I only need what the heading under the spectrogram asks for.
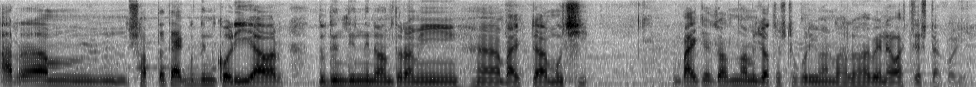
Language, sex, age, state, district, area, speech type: Bengali, male, 30-45, West Bengal, Howrah, urban, spontaneous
